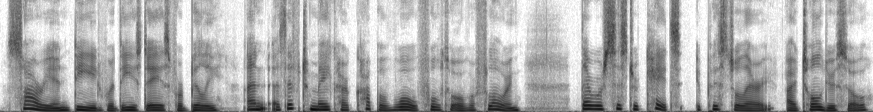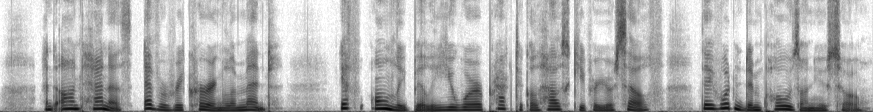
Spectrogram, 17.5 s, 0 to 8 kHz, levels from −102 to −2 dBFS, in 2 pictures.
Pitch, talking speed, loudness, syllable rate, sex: 190 Hz, 170 wpm, -17 LUFS, 5.5 syllables/s, female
